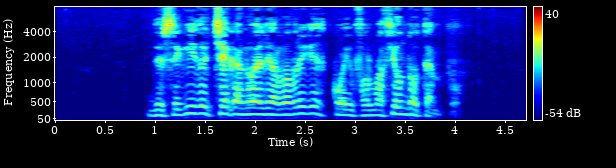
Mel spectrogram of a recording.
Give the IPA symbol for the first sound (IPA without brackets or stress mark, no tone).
d̪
